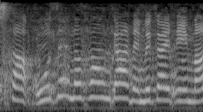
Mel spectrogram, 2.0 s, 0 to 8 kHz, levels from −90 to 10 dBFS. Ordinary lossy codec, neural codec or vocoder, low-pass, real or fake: none; codec, 16 kHz, 8 kbps, FunCodec, trained on LibriTTS, 25 frames a second; 7.2 kHz; fake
